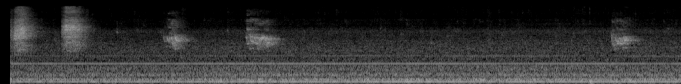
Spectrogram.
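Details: A pet parakeet throwing a major tantrum gives five harsh, raspy squawks, two quick ones at the start and the rest spaced out, over a steady low household hum.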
